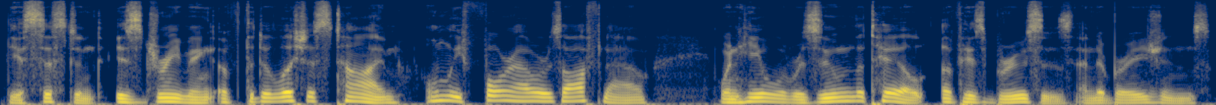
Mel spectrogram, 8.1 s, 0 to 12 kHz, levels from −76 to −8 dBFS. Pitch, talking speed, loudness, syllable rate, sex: 105 Hz, 165 wpm, -17 LUFS, 4.9 syllables/s, male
